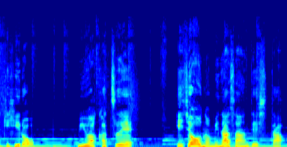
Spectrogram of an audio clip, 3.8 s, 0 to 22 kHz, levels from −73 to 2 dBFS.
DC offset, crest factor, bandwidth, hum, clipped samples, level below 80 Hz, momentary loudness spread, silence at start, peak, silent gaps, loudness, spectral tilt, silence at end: under 0.1%; 20 dB; 19.5 kHz; none; under 0.1%; -46 dBFS; 14 LU; 0 s; -6 dBFS; none; -25 LUFS; -5 dB/octave; 0 s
